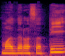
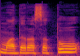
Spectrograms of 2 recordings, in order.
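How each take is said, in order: First: The word ends in the vowel i. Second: The word ends in the vowel u. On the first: The speaker calls it right. "മദ്റസത്തി എന്നാണ് വരിക" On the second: The speaker calls it wrong. "മദ്റസത്തു അല്ല വരിക"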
